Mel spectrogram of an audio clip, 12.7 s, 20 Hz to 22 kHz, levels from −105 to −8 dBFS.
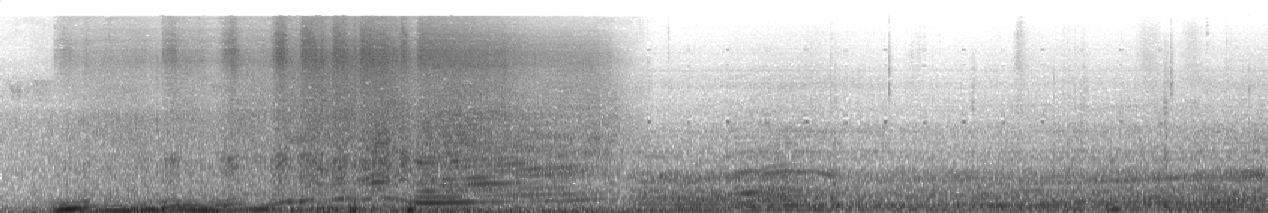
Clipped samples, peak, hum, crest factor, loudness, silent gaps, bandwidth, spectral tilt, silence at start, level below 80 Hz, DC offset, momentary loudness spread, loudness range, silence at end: under 0.1%; -16 dBFS; none; 16 dB; -33 LUFS; none; 16.5 kHz; -4.5 dB/octave; 0 s; -38 dBFS; under 0.1%; 11 LU; 8 LU; 0 s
